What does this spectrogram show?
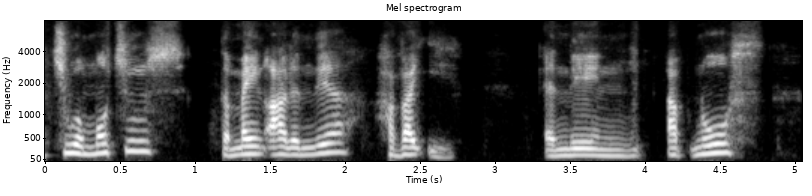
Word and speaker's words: Hawaii: In the Chuamotus, the main island there, Havi. And then up north what we call Hawaii properly pronounced havi.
